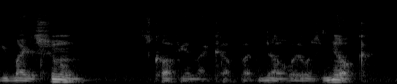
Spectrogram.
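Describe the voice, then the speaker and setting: This man talks quietly. He moves at a fairly quick pace. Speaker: singer hosting own video show. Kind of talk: casual solo video monologue. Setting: home webcam recording. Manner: subdued. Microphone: built-in computer camera.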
